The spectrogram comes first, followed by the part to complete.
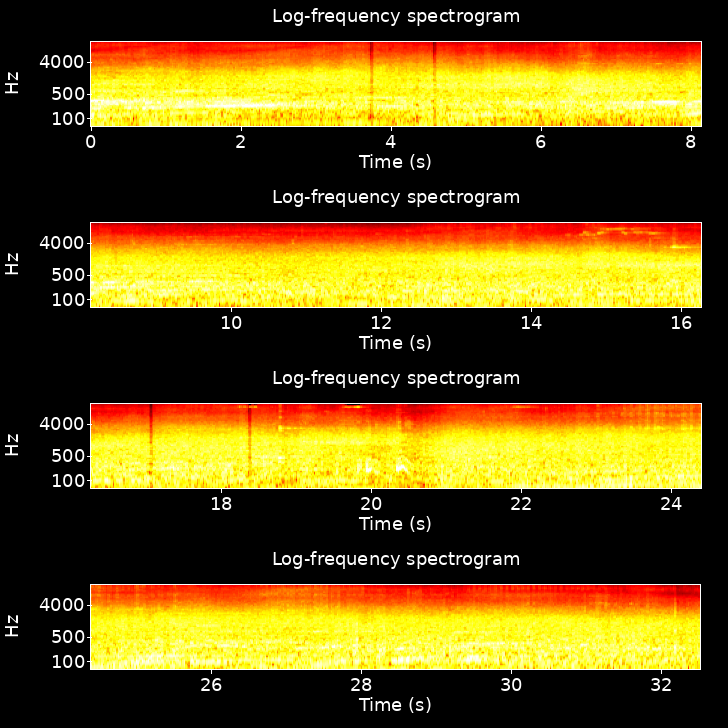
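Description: Steady city traffic noise: cars and other vehicles driving along the street, an even wash of engines and tyres with a brief lull about twenty seconds in.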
